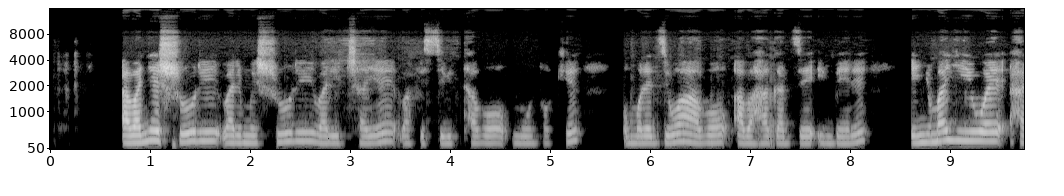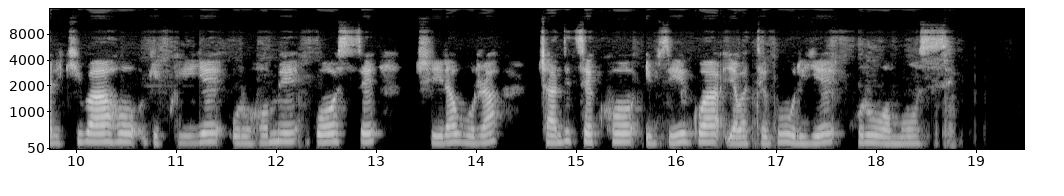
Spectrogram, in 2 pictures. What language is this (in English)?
Rundi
